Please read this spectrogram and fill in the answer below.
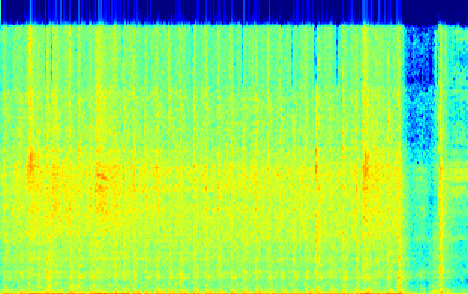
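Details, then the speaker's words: Classic VW Beetle with EFI conversion, first start after fixing backwards-installed fuel pressure regulator, tuning file still set for the old fault; deep, lumpy, stumbling beat with no steady idle; rough running, tune way off. "different. I mean, the tuning is going to be miles out because I was tuning it because I was tuning it in such a way that everything was arways."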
